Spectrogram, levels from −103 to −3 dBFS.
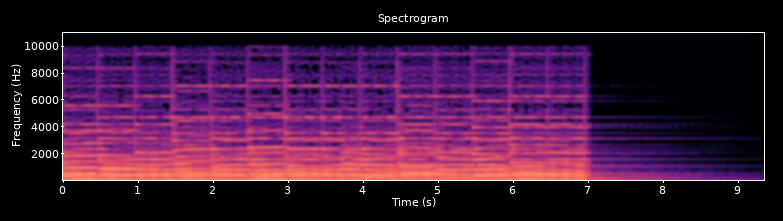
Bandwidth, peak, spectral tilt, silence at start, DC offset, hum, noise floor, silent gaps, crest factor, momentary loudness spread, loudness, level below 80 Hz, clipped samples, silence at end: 10.5 kHz; -10 dBFS; -4.5 dB/octave; 0 s; under 0.1%; none; -68 dBFS; none; 14 dB; 2 LU; -22 LUFS; -40 dBFS; under 0.1%; 0 s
